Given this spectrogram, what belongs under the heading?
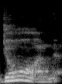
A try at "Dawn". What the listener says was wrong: not Don. Don is a man, like Don Amici or Don Jose. Dawn. Look at the mouth. Dawn. Dawn, because there's a W there. Pronounce the W. Dawn.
